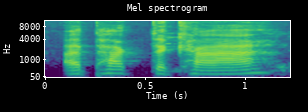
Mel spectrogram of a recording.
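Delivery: imitating a Boston accent, dropped R; mock Boston accent on "car". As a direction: put on a playful Boston accent.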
